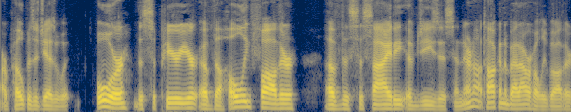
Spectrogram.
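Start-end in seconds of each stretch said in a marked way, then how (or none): none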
